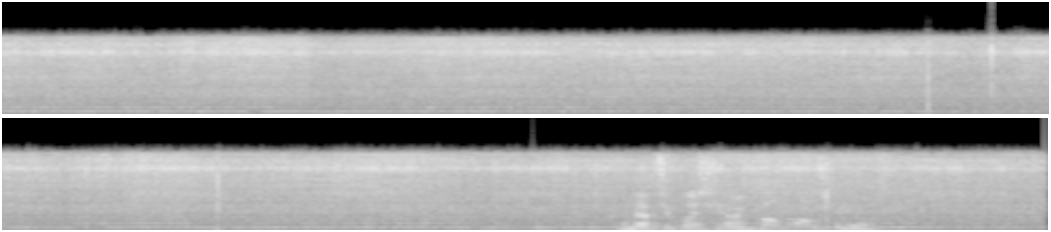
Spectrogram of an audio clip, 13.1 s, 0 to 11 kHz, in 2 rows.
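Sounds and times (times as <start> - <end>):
small electric motors whirring: 0.0 - 13.0.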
